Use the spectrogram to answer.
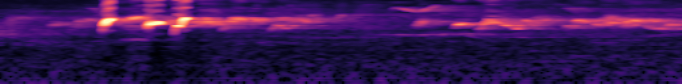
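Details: Red-whiskered bulbul in its clear master song: a quick loud trio of sharp whistled notes opens, then fades into quieter continuous warbling of other birds.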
